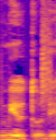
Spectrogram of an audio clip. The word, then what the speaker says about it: muute: アルファベット小文字で MUUTE と書いてミュートです。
